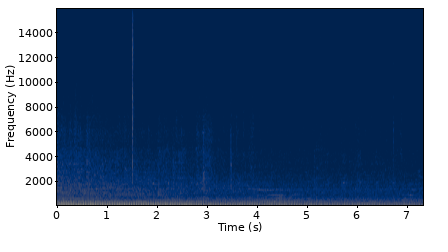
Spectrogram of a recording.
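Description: A low engine drone, steady in pitch, fading away over several seconds, with a few faint clicks.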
